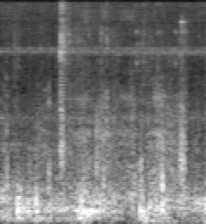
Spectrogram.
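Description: Footsteps on a wooden boardwalk: shoes knocking on the planks in an uneven walking rhythm, with a thin steady high tone behind.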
